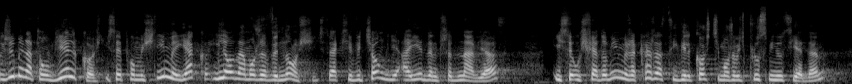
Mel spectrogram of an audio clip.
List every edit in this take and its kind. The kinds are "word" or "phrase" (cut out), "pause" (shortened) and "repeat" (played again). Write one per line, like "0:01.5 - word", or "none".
none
